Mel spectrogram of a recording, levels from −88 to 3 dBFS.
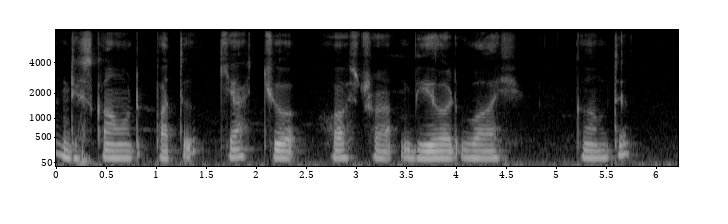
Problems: background sounds at intervals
